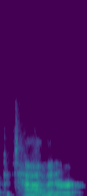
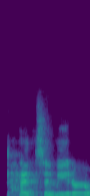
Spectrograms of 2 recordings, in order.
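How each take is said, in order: First: "Pentameter" stressed on TAM, pen-TAM-uh-ter; standard pronunciation. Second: "pentameter" as penta plus meter, with a long "mee"; split into penta-meter. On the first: Lecturer giving the way we pronounce it, "Pentameter" as pen-TAM-uh-ter. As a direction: run "Pentameter" together with a short, stressed "tam". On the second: Lecturer breaking the term into its parts, "pentameter" said as penta-MEE-ter. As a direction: say "pentameter" like two words, PEN-ta-MEE-ter. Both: Shown as a demonstration. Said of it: "the way we pronounce it".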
